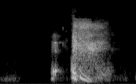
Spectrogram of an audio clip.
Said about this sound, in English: I know I need a sneeze button. The cedar is really bad here in Latvia. Again, bless you. Wow, that was a wet one.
